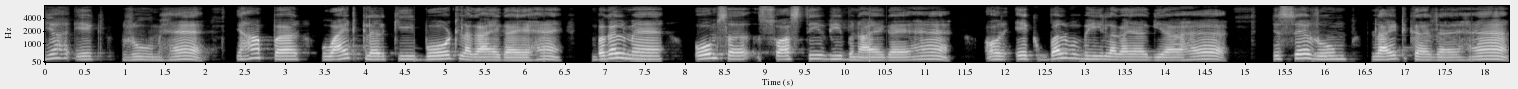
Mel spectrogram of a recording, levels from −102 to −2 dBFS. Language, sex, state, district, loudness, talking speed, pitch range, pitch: Hindi, male, Bihar, Jahanabad, -21 LUFS, 115 wpm, 150-180 Hz, 170 Hz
